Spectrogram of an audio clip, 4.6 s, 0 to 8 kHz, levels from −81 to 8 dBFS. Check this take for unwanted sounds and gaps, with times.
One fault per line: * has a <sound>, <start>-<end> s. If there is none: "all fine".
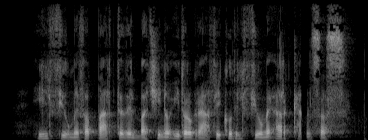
* has a dropout, 3.8-3.8 s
